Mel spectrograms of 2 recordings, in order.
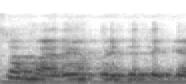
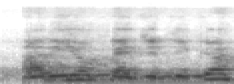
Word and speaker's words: Areopagitica: Areopagitica is available.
